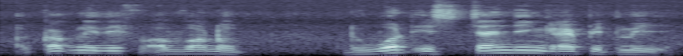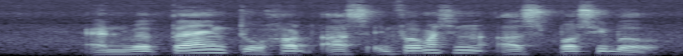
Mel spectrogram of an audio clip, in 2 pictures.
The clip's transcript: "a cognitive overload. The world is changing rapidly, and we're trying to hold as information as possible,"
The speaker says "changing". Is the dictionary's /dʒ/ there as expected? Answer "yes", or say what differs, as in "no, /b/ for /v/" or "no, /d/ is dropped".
yes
